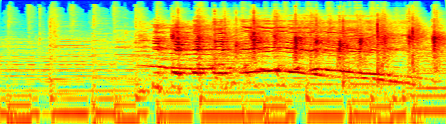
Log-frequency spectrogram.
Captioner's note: cheering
